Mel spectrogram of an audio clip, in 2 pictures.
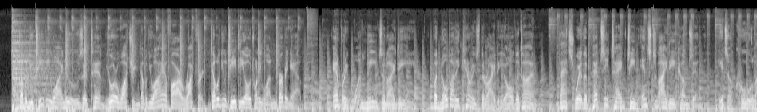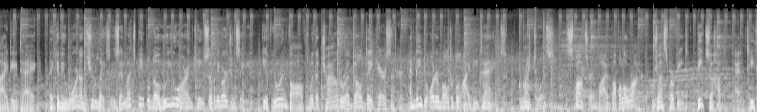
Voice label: broadcast elements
